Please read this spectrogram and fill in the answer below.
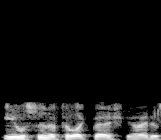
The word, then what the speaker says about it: eosinophilic fasciitis: And that's eosinophilic fasciitis is how it's pronounced.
